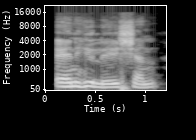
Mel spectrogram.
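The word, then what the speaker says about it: annihilation: एनिलेशन, एनिहिलेशन, एनिलेशन।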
